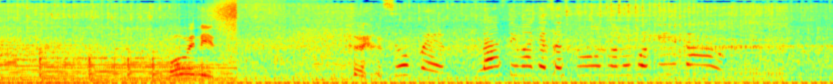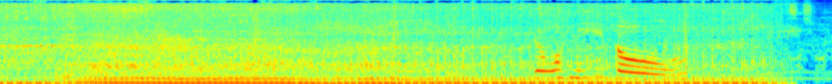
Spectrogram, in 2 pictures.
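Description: Can-Am ATV engine idling with a steady low drone that shifts in pitch around the middle, with brief voices over it. Background music fades out about two seconds in.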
